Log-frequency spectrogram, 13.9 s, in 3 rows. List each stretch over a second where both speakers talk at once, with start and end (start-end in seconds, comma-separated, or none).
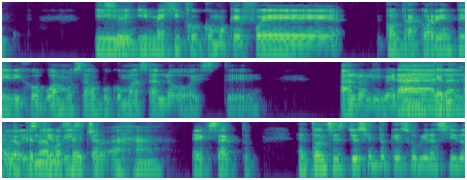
8.6-10.4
